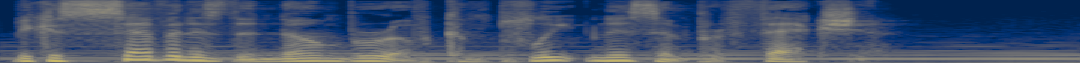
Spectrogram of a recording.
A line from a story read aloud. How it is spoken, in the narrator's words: he murmured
